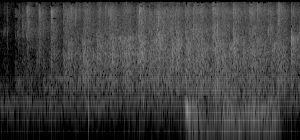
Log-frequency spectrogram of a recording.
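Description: The audience of Fellowship Paragould church breaks into applause, many hands clapping in a dense, steady patter that builds quickly and holds at a fairly loud level for several seconds.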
